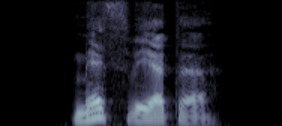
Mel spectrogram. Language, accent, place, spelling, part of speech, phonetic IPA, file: German, Germany, Berlin, Messwerte, noun, [ˈmɛsˌveːɐ̯tə], De-Messwerte.ogg
- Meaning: nominative/accusative/genitive plural of Messwert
